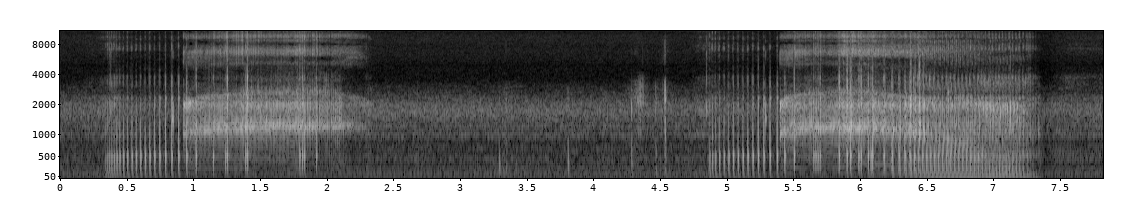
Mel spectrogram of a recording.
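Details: Adult asleep after a campfire and some beers, filmed by a friend, snoring: two loud, rattling inspiratory snores, each about two seconds long, with quiet breathing between; likened to a tree frog.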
